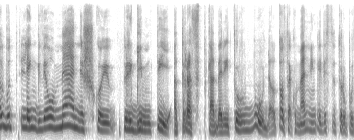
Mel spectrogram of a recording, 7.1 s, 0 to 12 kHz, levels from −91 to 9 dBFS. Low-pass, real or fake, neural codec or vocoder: 10.8 kHz; real; none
